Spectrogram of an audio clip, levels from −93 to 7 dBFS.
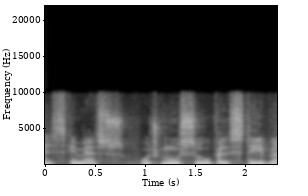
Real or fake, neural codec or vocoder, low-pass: fake; codec, 16 kHz in and 24 kHz out, 0.6 kbps, FocalCodec, streaming, 2048 codes; 9.9 kHz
